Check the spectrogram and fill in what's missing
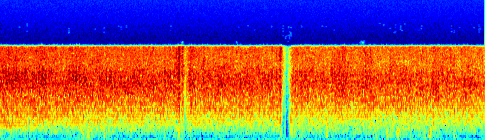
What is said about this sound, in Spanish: Los que están detrás de todo esto son sus líderes. De modo que denles un fuerte aplauso a todos sus líderes. Aquí están representados. Muchas gracias a los líderes.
